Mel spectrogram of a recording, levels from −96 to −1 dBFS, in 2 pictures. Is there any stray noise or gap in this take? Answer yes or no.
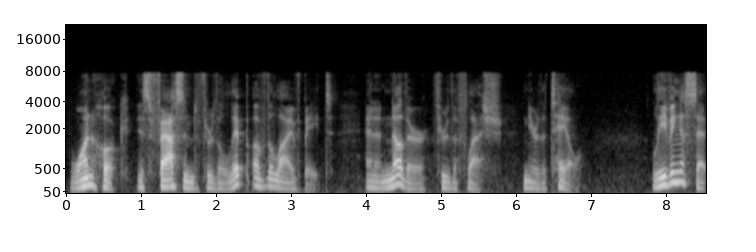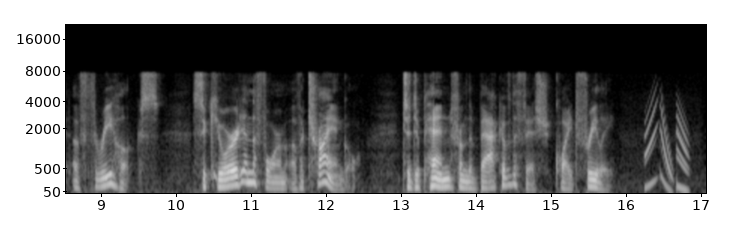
yes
